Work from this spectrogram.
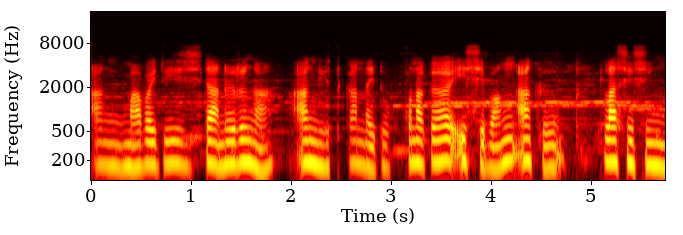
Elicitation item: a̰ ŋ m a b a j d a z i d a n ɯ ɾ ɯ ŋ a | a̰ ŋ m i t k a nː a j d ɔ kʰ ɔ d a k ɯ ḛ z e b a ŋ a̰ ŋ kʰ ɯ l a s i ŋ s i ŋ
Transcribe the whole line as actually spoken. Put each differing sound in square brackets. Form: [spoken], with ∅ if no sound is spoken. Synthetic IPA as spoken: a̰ ŋ m a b a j d [i] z i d a n ɯ ɾ ɯ ŋ a | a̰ ŋ [n] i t k a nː a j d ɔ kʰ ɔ [n] a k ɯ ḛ [s] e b a ŋ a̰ ŋ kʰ ɯ l a s i ŋ s i ŋ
